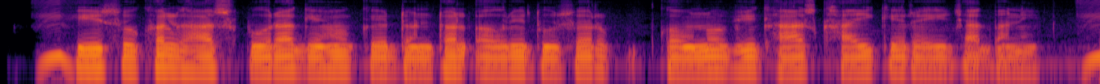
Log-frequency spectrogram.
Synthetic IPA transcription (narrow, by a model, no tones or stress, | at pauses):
isuːkʰəlɡʱaːspuːɾaɡɪɦõkeɖə̃ɳʈʰəlɔːɾid̪uːsəɾkɔːnõbʱiɡʱaːskʰaːikeɾəɦid͡ʒa̰ːd̪̚baːniː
